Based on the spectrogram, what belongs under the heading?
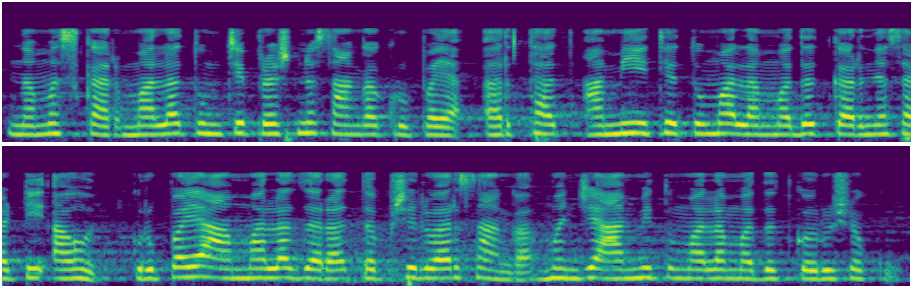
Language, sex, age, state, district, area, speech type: Marathi, female, 18-30, Maharashtra, Ahmednagar, urban, read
